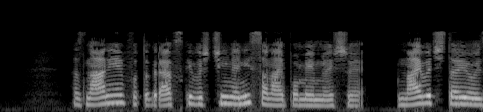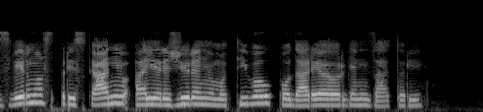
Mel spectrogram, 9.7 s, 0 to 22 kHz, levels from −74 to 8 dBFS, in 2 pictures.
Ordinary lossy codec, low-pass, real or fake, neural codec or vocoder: AAC, 24 kbps; 19.8 kHz; fake; autoencoder, 48 kHz, 32 numbers a frame, DAC-VAE, trained on Japanese speech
